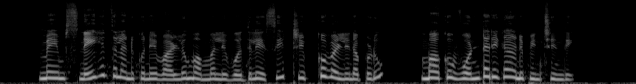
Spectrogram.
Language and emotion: Telugu, sad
